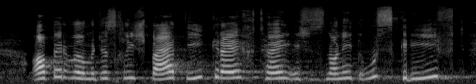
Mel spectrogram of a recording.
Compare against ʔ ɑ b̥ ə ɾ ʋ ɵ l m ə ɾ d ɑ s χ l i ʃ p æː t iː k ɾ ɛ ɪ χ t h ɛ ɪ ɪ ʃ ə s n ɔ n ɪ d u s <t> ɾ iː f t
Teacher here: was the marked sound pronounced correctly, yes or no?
no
